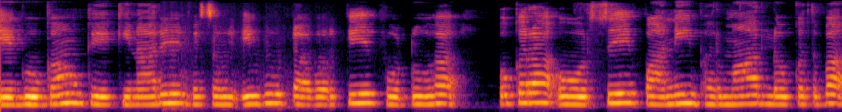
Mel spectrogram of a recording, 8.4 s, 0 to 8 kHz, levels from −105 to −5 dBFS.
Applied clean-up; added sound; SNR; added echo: neural mask model DeepFilterNet 3.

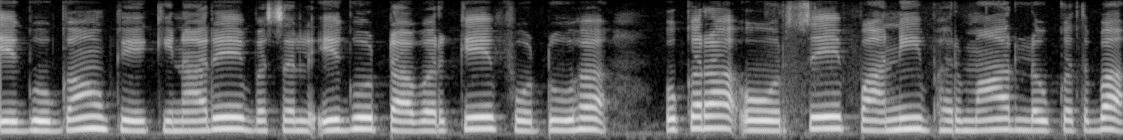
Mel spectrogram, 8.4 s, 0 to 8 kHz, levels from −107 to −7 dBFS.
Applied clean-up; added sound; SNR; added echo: none; none; none; none.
